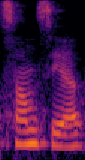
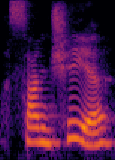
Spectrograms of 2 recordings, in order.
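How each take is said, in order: First: The middle consonant is an 's' sound. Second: The middle consonant is a 'sh' sound. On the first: The speaker calls it wrong. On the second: The speaker calls it right.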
